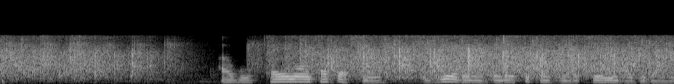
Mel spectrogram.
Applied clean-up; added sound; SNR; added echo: none; Applause; -4 dB; none.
